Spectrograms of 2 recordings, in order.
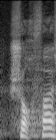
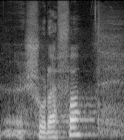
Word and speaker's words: Chorfa: Chorfa, c'est comme ça qu'on le prononce de manière, disons, locale. En arabe classique, ce serait Shorafa.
